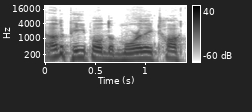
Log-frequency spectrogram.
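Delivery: normal talking voice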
